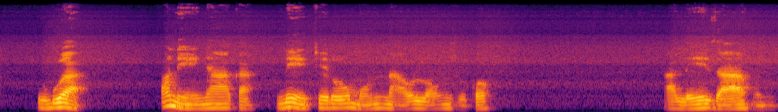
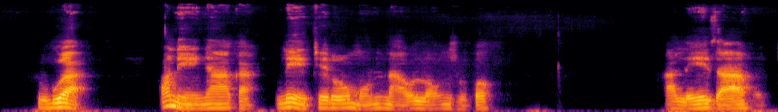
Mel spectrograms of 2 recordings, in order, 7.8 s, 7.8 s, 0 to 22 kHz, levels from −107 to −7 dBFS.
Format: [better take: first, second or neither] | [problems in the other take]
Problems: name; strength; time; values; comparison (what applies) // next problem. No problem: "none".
first | noise reduction (neural mask model Resemble Enhance denoiser)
